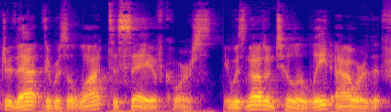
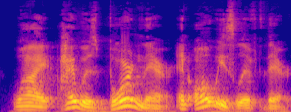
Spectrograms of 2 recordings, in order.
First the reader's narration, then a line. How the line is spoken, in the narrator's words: cried Fred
